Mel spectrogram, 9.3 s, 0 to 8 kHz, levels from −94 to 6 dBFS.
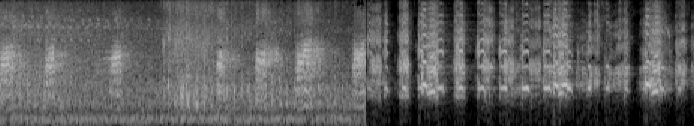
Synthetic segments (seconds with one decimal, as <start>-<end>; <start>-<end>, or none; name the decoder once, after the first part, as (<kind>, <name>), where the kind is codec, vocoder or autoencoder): none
